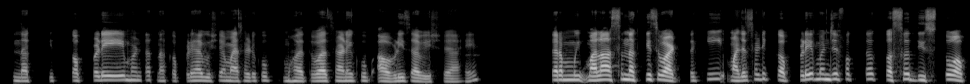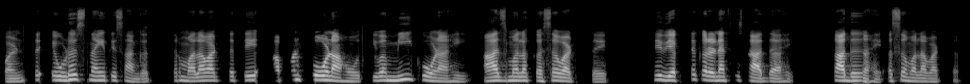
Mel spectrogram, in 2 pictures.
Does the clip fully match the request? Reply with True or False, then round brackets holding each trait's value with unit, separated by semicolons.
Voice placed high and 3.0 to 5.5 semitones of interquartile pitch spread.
False (180 Hz; 3.9 semitones)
